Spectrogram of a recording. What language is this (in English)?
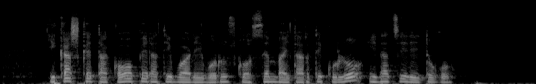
Basque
